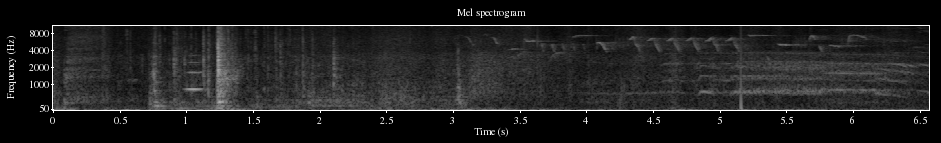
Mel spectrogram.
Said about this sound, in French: Le coq chante quand l'étape commence.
